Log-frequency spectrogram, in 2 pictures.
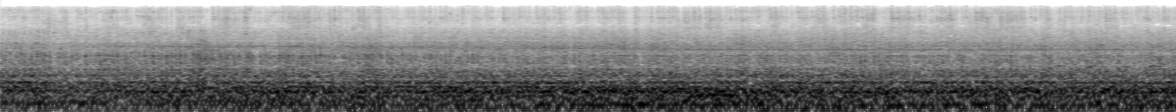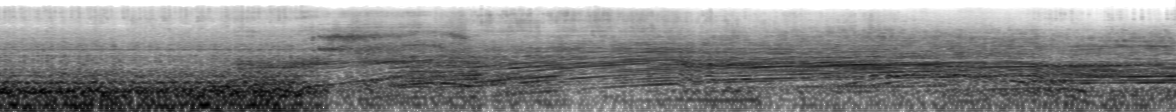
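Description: Drag racing cars, a Chevrolet Camaro and a Dodge Challenger, with a loud, low engine rumble while staged at the start line. About eighteen seconds in the sound changes suddenly, and the engines rev hard through the gears, the pitch climbing and dropping again with each shift as the cars accelerate down the strip.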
